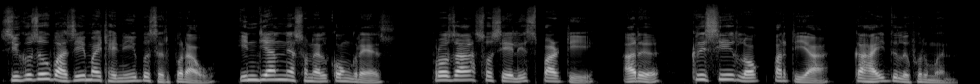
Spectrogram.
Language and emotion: Bodo, neutral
